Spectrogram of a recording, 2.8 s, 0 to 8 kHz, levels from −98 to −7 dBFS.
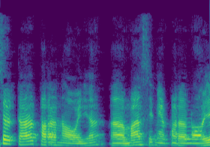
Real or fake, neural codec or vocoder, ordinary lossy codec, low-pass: fake; codec, 44.1 kHz, 1.7 kbps, Pupu-Codec; MP3, 48 kbps; 7.2 kHz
